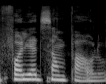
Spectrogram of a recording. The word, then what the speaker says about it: Folha de São Paulo: La Folha de São Paulo.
